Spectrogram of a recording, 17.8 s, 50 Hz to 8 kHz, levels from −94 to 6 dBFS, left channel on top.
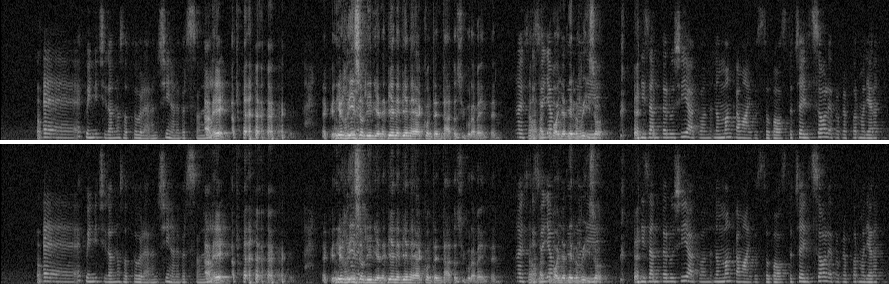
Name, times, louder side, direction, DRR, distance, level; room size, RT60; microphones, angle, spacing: voice 1, 0.8-4.3 6.1-6.3 6.9-7.2 10.3-12.0 12.7-17.5, left 1 dB, 5° left, 3 dB, 0.7 m, -40 dB
voice 2, 4.1-4.5 4.9-5.7 6.4-10.0 10.6-12.0 12.4-12.8, left 2 dB, 25° left, 9 dB, 0.9 m, -30 dB
23.0 x 9.1 x 3.8 m, 0.62 s
head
